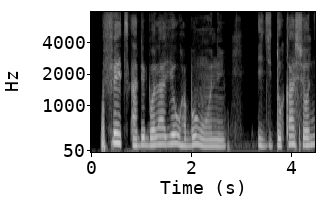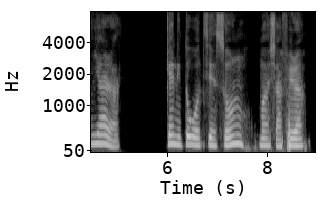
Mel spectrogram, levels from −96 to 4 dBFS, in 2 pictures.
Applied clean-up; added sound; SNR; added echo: neural mask model Resemble Enhance denoiser.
